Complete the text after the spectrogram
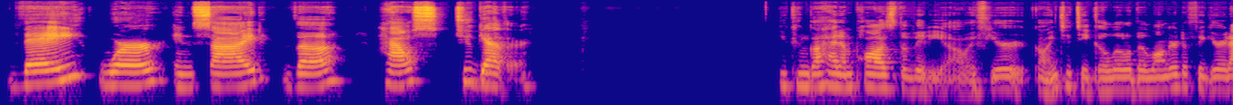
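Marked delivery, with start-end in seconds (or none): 0.1-4.5 very slow, every word spaced out for writing; slow dictation. Shown as a demonstration. Teacher dictating a sentence to students, said very slowly. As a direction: dictate it slowly so kids can write along. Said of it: "give you about two minutes to write the sentence".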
